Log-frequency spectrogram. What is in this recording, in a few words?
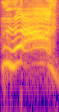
Male, Death Wails; Magician and Warrior; Riviera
